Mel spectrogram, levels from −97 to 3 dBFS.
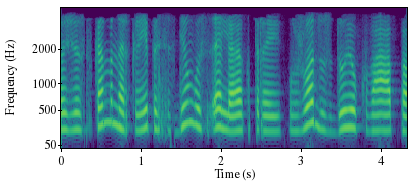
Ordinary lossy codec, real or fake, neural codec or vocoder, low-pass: MP3, 32 kbps; real; none; 3.6 kHz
